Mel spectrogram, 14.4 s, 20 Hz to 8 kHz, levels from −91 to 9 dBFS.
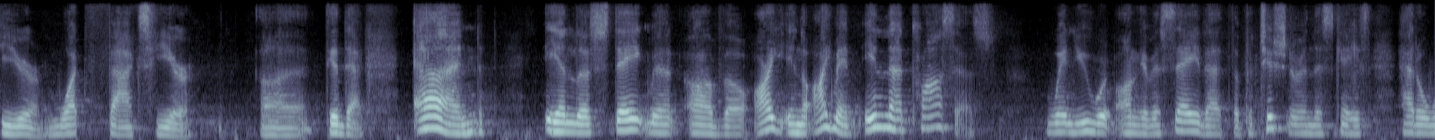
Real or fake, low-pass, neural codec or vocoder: fake; 7.2 kHz; codec, 24 kHz, 0.9 kbps, WavTokenizer, medium speech release version 1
